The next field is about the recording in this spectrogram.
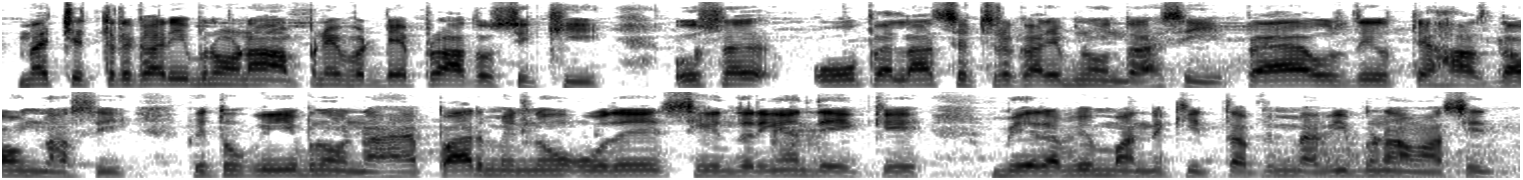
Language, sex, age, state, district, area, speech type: Punjabi, male, 18-30, Punjab, Kapurthala, urban, spontaneous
